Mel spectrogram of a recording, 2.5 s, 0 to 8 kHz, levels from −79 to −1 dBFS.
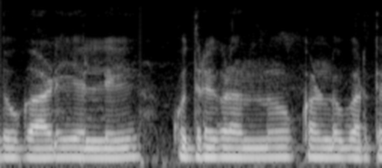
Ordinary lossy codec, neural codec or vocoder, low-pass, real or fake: none; none; 7.2 kHz; real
